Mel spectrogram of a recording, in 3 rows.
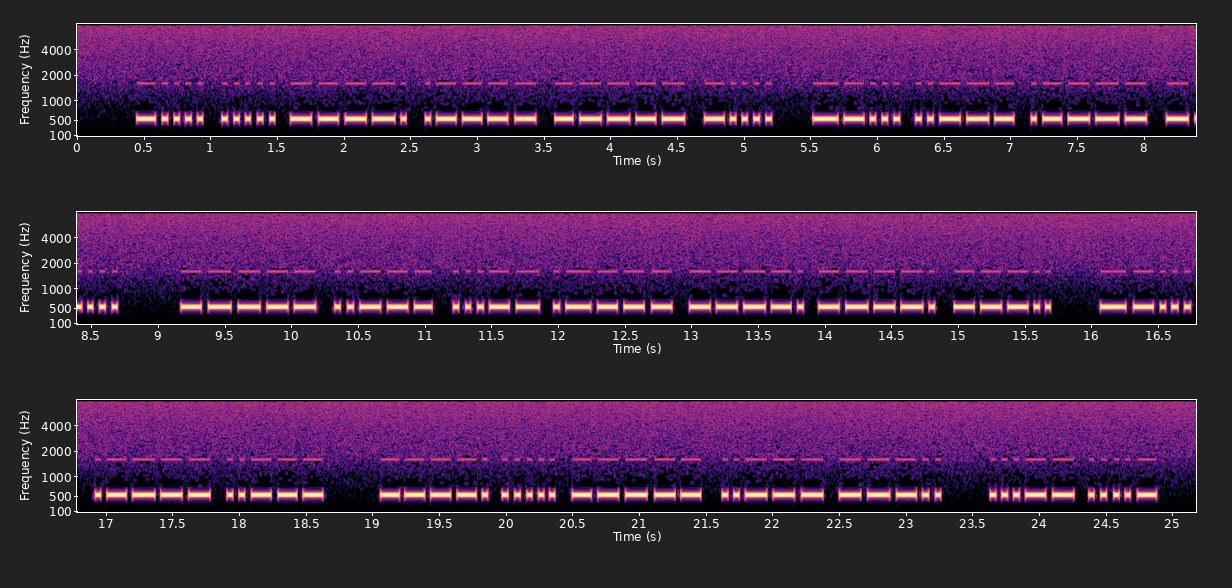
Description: Morse code, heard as a keyed tone, hand-sent with a straight key, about 27 wpm, 540 Hz. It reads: 659106 7216 0231998 712 95028 34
